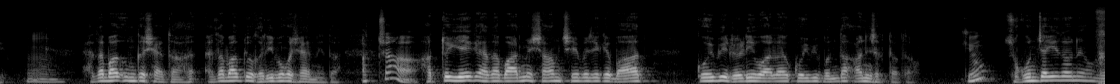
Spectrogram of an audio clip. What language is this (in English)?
Urdu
